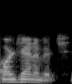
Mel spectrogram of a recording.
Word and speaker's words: Marjanovic: Marjanovic. – You know who I'm talking about. – Marjanovic.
